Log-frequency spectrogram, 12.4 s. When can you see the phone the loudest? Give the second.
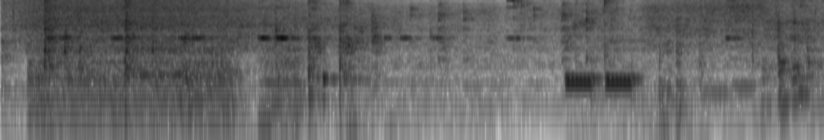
9 s.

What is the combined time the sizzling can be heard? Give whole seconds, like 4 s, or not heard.
12 s.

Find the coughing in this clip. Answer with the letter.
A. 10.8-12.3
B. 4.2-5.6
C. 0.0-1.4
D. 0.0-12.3
B.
